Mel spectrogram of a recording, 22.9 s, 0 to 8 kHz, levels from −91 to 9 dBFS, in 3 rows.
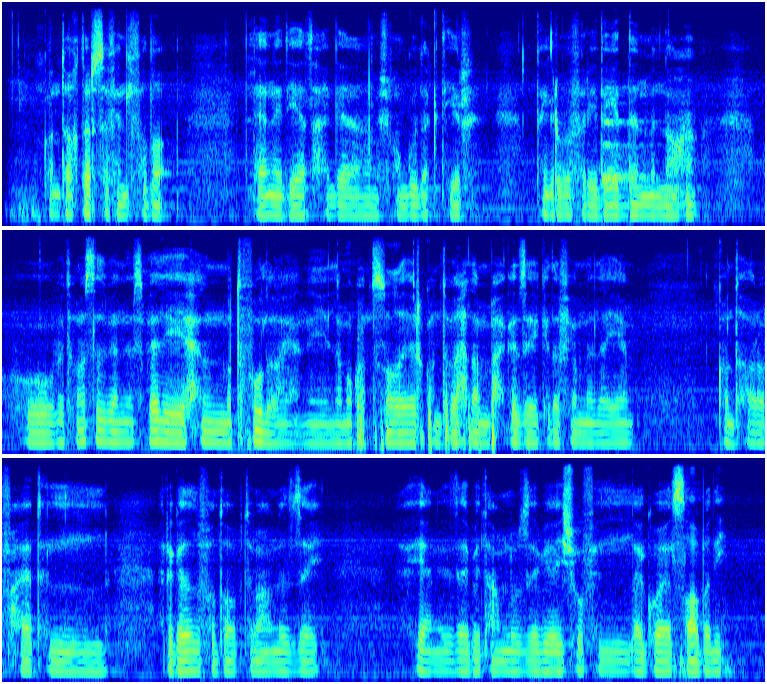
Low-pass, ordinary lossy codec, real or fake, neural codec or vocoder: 7.2 kHz; none; real; none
